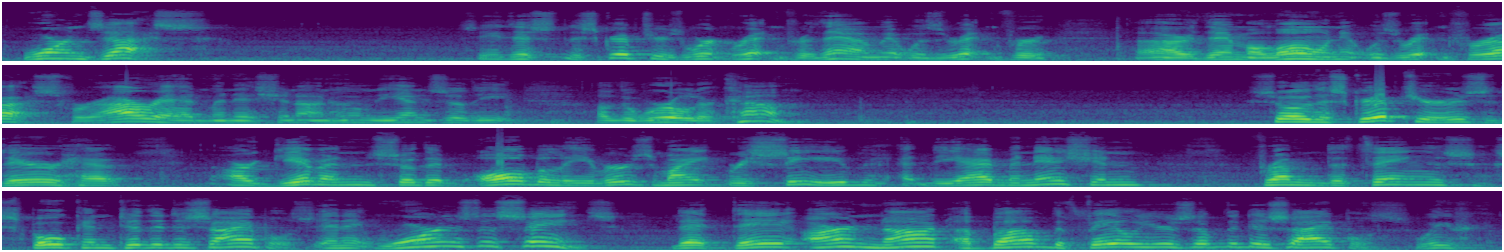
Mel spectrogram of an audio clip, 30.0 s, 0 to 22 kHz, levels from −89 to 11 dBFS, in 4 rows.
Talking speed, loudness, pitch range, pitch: 150 wpm, -18 LUFS, 135-195 Hz, 165 Hz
